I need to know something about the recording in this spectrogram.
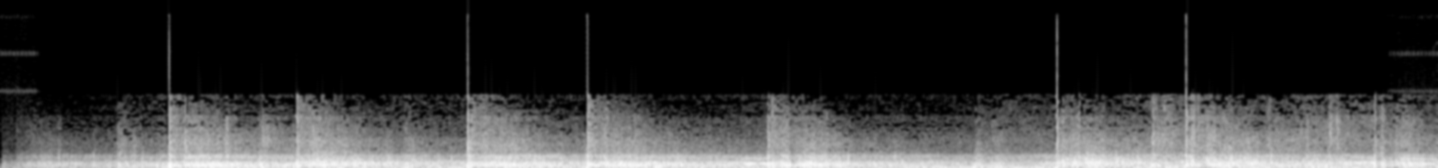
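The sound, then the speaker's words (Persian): Fireworks exploding in the city of Saqqez, Iran, hometown of Mahsa Jina Amini, over a steady roar of crowd noise, with sharp cracks and bangs going off every second or two, some louder than others, across the whole clip. “این صدای آتشبازی در شهر سقز بود، زادگاه مهسا جینا امینی، که دیروز منتشر شد قبل از اینکه خبر مرگ ابراهیم رئیسی، رئیس جمهور ایران، تایید بشه.”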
